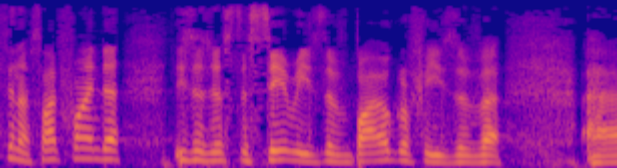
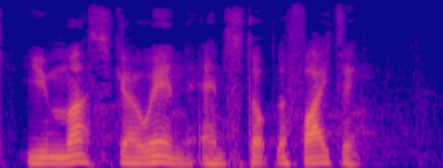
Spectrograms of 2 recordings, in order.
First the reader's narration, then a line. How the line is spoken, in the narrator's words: replied firmly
